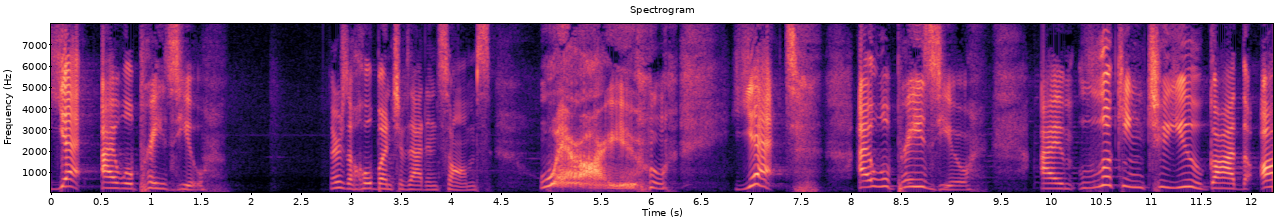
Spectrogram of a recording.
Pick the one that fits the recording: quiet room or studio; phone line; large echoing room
large echoing room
